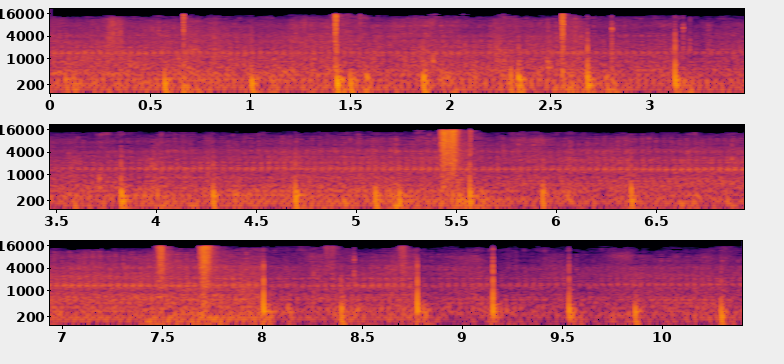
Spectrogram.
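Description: Footsteps on dry dirt and knocks from a hand-held camera being carried across uneven ground, irregular and a couple per second, with a louder thump about halfway, over a steady background hum.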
